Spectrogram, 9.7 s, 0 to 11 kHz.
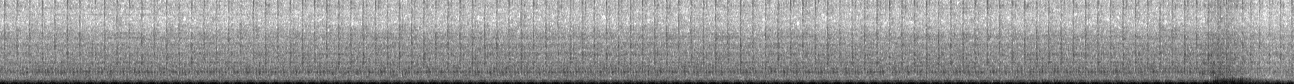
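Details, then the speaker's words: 2013 Kawasaki Ninja 250 Fi (EX250-L), 250cc fuel-injected four-stroke twin, 40,000+ km: at idle, rough loose irregular metallic tak-tak clatter not following throttle, worst stopped at red lights; cam chain rattle from weak tensioner. "Plus kadang ada suara tak tak tak tak gitu yang tidak beraturan, nggak ngikutin suara gas. Jadi ganggu nih, mungkin suaranya kayak gini ya."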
